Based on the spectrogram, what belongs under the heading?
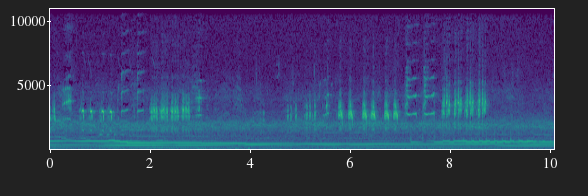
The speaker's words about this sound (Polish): Pani sołtys, sąsiedztwo mew macie dość krzykliwe tutaj we wsi. No i nie możemy się do tego przyzwyczaić. Tutaj jest o wiele więcej mew jak ludzi.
